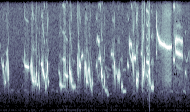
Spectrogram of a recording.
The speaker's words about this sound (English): McCown's longspur.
